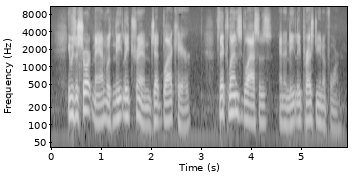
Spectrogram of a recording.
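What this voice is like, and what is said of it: Usual voice. Nothing is said of it.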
